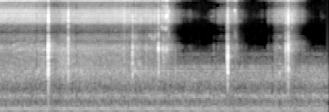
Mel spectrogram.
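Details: Endoscopic microsuction of deep impacted wax in a man's right ear canal, causing reduced hearing: steady high suction hiss with low hum, broken by sharp clicks and crackles as instruments work the large plug; ear microsuction.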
